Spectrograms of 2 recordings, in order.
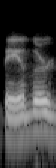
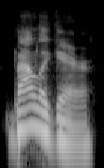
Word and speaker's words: Balaguer: you familiar with them baylor i think maybe i'm saying it wrong alligator is that it they have a lot of that like offset guitars and yeah yeah balaguer okay that's it um yeah they're um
